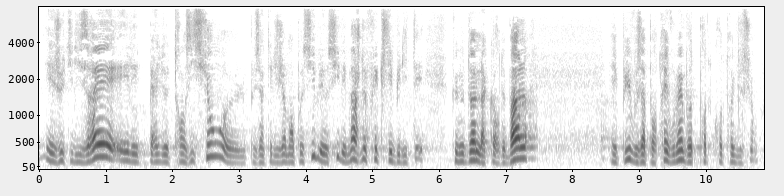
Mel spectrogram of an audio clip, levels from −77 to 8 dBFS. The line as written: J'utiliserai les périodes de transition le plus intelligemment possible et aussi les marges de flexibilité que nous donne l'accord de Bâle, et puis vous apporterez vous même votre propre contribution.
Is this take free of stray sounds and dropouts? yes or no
yes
